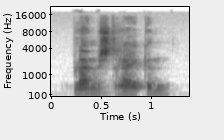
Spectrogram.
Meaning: to fawn, to be a sycophant
- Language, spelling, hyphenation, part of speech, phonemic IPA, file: Dutch, pluimstrijken, pluim‧strij‧ken, verb, /ˈplœy̯mˌstrɛi̯.kə(n)/, Nl-pluimstrijken.ogg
